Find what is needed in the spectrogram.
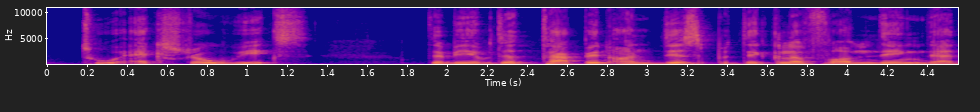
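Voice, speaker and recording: Lively intonation marks a man speaking with a St Maarten accent at a medium pitch, with vocal fry. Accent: St. Maarten Caribbean English. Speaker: community organization representative. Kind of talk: radio talk show interview. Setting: radio studio, live streamed. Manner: fast; halting, many repetitions.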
